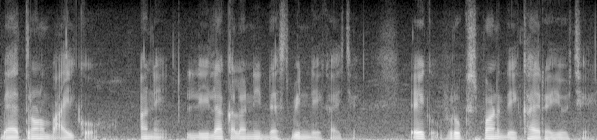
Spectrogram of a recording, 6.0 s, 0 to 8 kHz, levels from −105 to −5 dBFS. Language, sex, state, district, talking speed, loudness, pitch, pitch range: Gujarati, male, Gujarat, Valsad, 150 wpm, -19 LUFS, 100 Hz, 95-105 Hz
